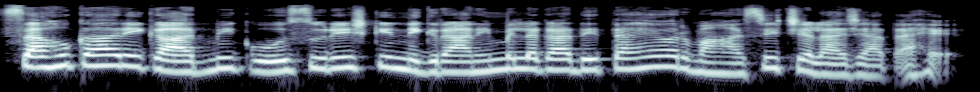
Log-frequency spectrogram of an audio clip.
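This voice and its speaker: A woman's voice: medium pitch, moderate pace, no room sound, clean studio sound. A woman narrator reading a scripted moral story.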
